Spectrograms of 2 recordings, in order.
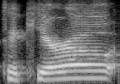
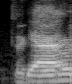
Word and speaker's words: te quiero: Tell us, Rob, the difference between Te Quiero and Te Amo, and can you pronounce them for us? Tell Connie like, that you love tell her. A friend. Te Quiero, you would tell a friend, and Te Amo,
